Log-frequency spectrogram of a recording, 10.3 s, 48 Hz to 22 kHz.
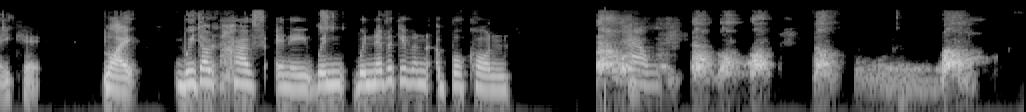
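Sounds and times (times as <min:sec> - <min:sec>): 
speech: 0:00.0 - 0:05.2, 0:06.0 - 0:07.1
dog barking: 0:06.0 - 0:08.6, 0:09.3 - 0:10.0
dog growling low: 0:08.6 - 0:09.9.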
